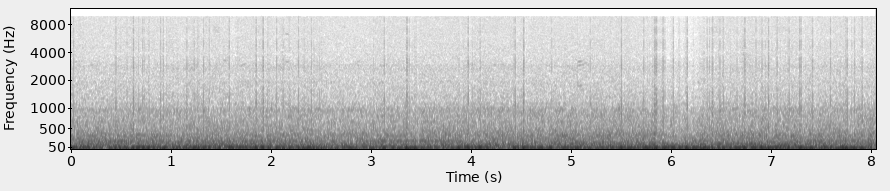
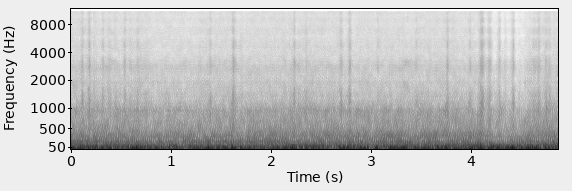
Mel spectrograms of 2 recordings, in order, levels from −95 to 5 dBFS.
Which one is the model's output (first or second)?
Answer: second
